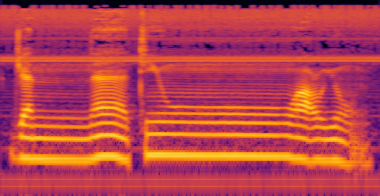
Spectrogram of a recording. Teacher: So we have to hold the waw nasally while applying the idgham. · Term: إدغام مع الغنة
